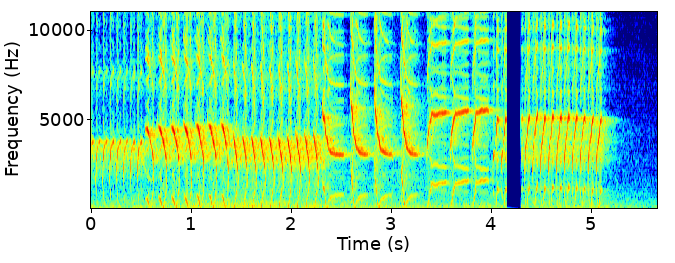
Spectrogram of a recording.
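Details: Young canary responding after hearing another canary sing, with steady rapid trills, then separate upslurred whistles and rising notes, a brief gap, and a final fast buzzy trill that stops suddenly.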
